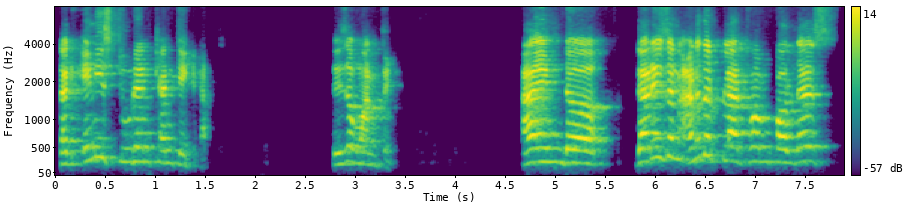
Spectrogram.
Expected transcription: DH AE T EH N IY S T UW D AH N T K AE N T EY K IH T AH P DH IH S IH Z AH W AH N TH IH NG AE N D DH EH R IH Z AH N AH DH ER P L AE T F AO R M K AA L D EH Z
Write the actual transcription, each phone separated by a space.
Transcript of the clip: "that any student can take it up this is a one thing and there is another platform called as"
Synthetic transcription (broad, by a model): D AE T EH N IY S T UW D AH N T K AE N T EY K IH T AH P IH IH Z AH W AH N T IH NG AE N D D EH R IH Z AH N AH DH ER P L AE T F AO R M K AA L D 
